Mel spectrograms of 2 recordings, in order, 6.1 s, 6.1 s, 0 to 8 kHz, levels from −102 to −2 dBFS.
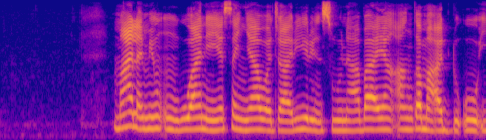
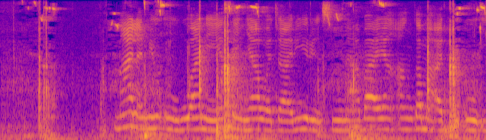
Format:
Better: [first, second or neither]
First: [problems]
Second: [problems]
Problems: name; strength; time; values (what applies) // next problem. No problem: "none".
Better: first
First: none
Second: background sound (Squeak); 4 dB above the speech // room echo; dies away in 1 s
